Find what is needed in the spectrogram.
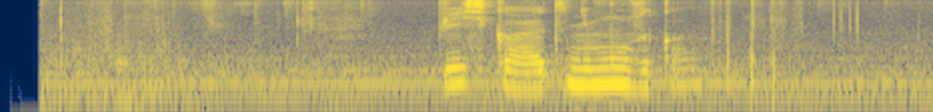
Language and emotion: Russian, neutral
